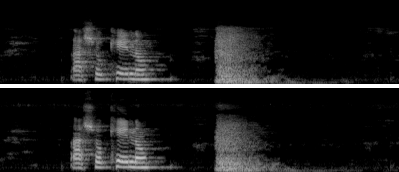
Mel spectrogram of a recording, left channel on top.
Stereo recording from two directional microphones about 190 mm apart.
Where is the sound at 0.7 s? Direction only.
25° right (ahead or behind).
